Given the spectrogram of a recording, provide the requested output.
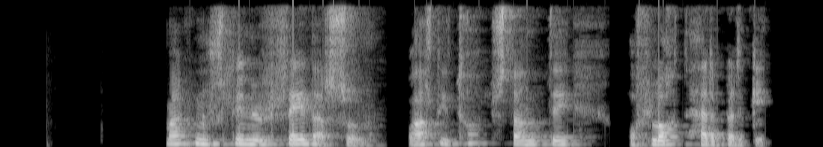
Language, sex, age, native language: Icelandic, female, 40-49, Icelandic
